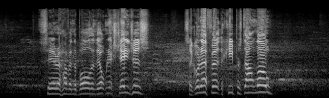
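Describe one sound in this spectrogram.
Players shout to each other in an echoing indoor hall.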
